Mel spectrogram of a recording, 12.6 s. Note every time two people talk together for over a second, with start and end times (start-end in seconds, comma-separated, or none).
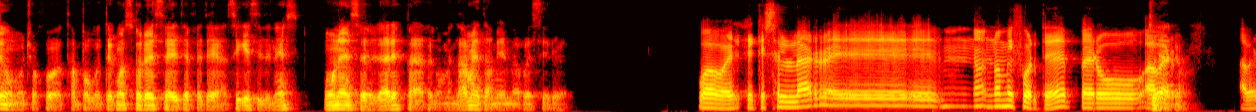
none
